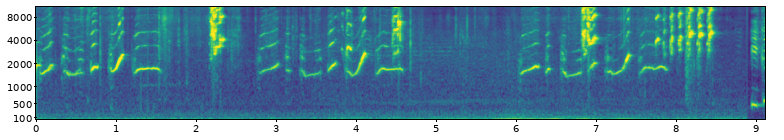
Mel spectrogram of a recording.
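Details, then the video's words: Pet cockatiel whistling series of rising, curving notes and sharp chirps in several bursts, with soft low background noise and a brief click near the end. "Cockatiel whistling sounds"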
